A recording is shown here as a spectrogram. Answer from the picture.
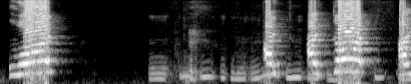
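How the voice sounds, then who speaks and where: The put-on character voice is squeaky and extremely high-pitched. It is shouting throughout. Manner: screaming, excited, incredulous.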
